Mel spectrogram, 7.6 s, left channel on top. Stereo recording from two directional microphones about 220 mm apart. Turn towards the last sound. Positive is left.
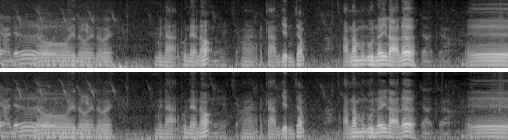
turn(degrees=25)  # may be behind; listen again after turning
